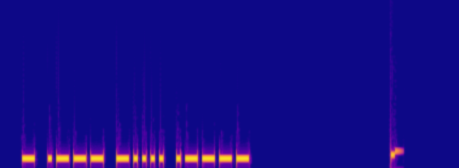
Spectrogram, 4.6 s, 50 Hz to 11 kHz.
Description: Morse code, heard as a keyed tone, about 28 wpm, 700 Hz. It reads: TJ61
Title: Four Challenging Letter-Number Combinations 28wpm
